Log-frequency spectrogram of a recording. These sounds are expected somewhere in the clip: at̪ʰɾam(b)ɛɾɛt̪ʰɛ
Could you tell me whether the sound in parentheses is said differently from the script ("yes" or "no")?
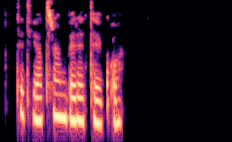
no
